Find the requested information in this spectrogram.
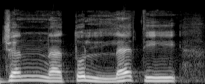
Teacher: ہم پڑھیں گے تلکل جنتو، جنتو اور اللتی، جنتو میں تا پر پیش ہے، اسے اللتی کی لام کے ساتھ ملائیں گے، درمیان میں سے الف یعنی حمزہ کو حذف کیا جائے گا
